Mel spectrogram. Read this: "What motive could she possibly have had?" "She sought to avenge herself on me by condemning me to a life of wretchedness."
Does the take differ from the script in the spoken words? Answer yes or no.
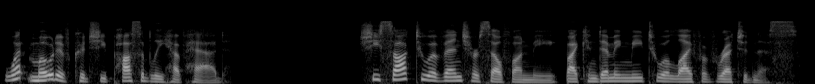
no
